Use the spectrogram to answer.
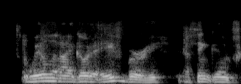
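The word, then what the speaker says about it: Avebury: And uh so then fast forward um Will and I go to Abury I think and correct me if I'm pronouncing the name wrong.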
